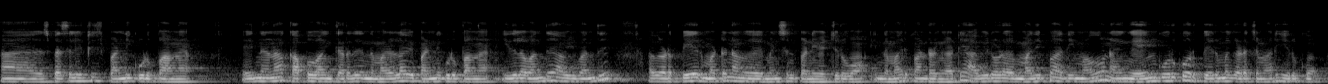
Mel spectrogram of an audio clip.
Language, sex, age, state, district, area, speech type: Tamil, male, 18-30, Tamil Nadu, Erode, rural, spontaneous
